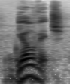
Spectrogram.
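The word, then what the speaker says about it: Jokić: But we have uh Nola Nola, how you pronounce his last name? Yovic. Yovic.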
